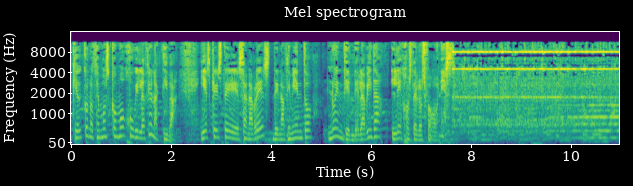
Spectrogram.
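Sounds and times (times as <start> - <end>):
speech: 0.0 - 8.0
alarm clock ringing with electronic chime tone: 7.6 - 10.9.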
